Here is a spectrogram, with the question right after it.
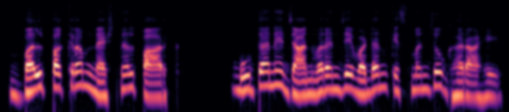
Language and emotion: Sindhi, neutral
